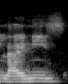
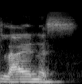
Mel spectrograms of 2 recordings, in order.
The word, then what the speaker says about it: lioness: This teacher used two different pronunciations for it. Sometimes she was saying Lyonesse and sometimes she said lioness. So don't get confused. You will hear different pronunciations in different videos, but the correct one that you should learn is lioness.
